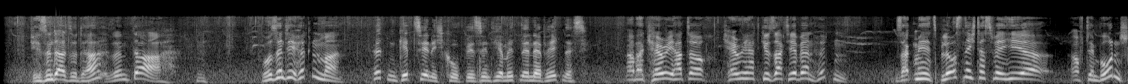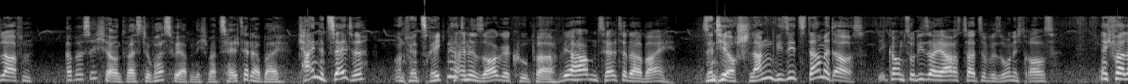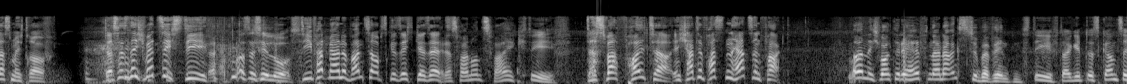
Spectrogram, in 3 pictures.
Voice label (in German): Schauspiel Aufgeregt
